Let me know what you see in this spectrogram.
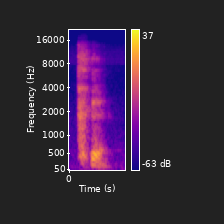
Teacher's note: Nós temos o QI, que é o som do capa aspirado, né? É um som de K aspirado. É como se você pronunciasse o som do capa, mas soprando, né?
